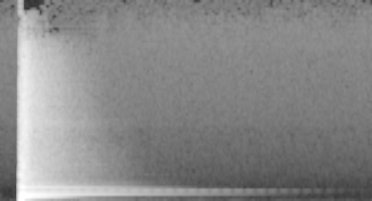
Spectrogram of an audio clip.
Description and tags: samples in this pack are "percussion"-hits i recorded in a free session, recorded with the built-in mic of the powerbook
drums, snare, unprocessed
